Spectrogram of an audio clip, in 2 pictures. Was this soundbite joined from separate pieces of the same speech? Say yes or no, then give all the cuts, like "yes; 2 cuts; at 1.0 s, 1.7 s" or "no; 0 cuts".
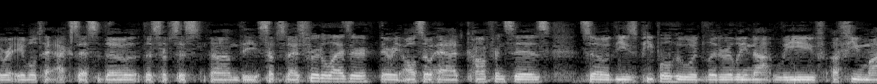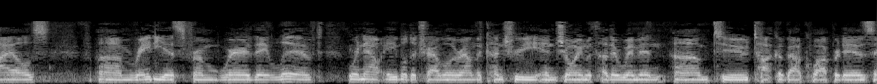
no; 0 cuts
